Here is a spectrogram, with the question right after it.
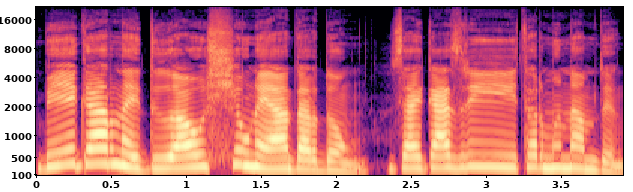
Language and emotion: Bodo, disgusted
